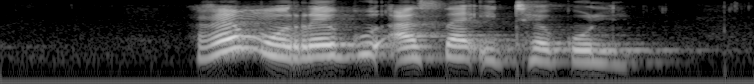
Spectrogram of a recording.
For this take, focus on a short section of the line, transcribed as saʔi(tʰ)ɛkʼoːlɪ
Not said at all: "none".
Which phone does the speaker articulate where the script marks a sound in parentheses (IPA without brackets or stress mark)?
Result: tʰ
